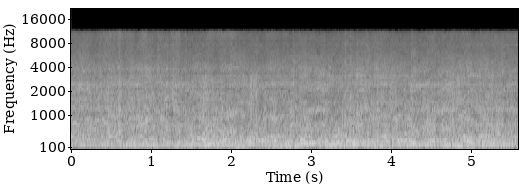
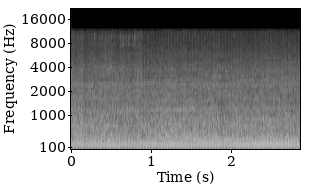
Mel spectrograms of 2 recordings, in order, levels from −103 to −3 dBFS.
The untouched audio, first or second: second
